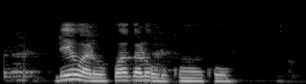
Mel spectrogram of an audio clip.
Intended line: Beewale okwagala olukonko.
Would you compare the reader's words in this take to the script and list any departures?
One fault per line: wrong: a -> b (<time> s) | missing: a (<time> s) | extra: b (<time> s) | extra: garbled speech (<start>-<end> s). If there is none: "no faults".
no faults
